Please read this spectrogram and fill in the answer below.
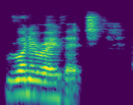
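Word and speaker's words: Wojnarowicz: So last week I couldn't pronounce it, and this week I looked it up on YouTube, Runorovich.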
